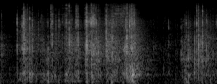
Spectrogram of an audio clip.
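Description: Crinkling and tearing of Christmas present wrapping paper as it is ripped open, heard as many short, uneven papery bursts of varying loudness with no talking.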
